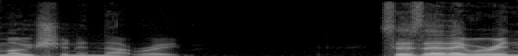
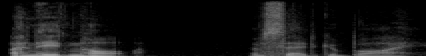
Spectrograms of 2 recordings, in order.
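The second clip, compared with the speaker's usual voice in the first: soft, lower, breathless awe; Mary realizing Jesus is alive, hushed; awed realization; 8 semitones lower, 9 dB quieter than usual. Acted. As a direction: let it dawn on you quietly.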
